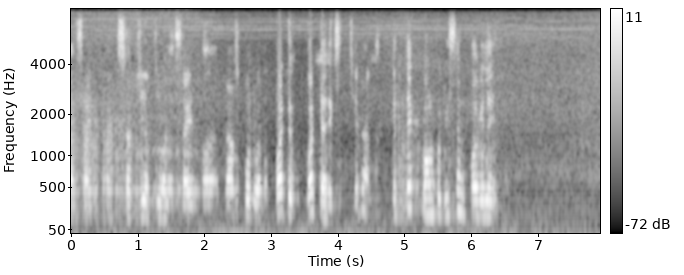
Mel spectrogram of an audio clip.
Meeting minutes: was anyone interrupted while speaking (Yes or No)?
No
